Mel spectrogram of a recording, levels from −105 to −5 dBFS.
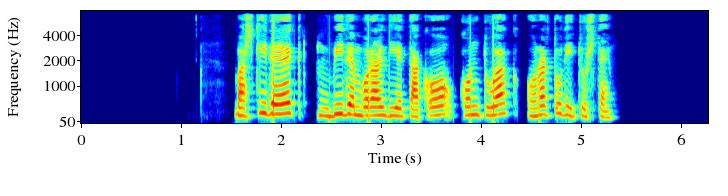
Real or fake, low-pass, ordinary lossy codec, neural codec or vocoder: real; 7.2 kHz; MP3, 64 kbps; none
